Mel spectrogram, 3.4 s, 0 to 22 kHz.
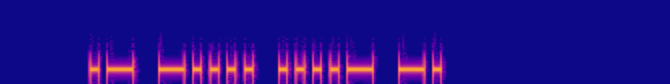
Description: Morse code, heard as a keyed tone, about 28 wpm, 700 Hz. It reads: A64N
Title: Common Cut Numbers - 4-Digit 28wpm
